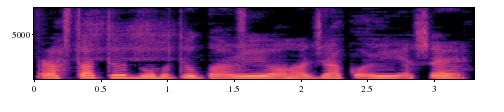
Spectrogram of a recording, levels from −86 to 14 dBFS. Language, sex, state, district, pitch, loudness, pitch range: Assamese, male, Assam, Sonitpur, 220 Hz, -16 LUFS, 210-230 Hz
